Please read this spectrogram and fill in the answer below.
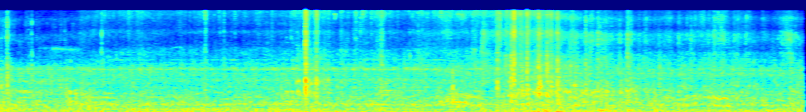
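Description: Domestic pigeons cooing in a loft, with a couple of sharp clicks about three and five seconds in.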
